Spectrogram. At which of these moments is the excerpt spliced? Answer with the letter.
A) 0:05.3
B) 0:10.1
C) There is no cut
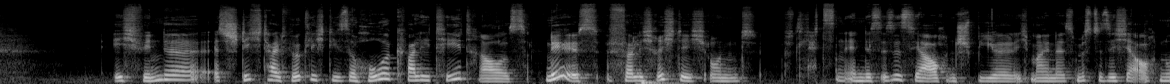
A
